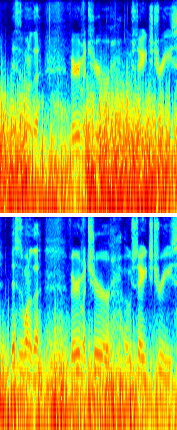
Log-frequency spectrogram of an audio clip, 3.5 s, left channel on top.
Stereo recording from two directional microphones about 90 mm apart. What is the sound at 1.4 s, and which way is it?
Speech, 30° right (ahead or behind).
